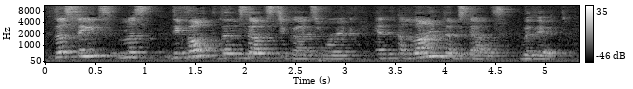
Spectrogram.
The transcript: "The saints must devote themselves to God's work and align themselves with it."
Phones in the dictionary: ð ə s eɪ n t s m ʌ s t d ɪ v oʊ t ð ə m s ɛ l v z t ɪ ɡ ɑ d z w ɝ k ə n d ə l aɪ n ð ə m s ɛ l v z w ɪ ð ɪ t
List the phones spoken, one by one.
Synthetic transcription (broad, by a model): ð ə s eɪ n t s m ʌ s t d ɪ v oʊ t ð ə m s ɛ l v z t ɪ ɡ ɑ d z w ɝ k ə n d ə l aɪ n ð ə m s ɛ l v z w ɪ ð ɪ t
